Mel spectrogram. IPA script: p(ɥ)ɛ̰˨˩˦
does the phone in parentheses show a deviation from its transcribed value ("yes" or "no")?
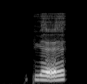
no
